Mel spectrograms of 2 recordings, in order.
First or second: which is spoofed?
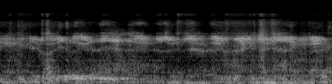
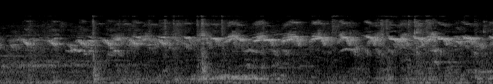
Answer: first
